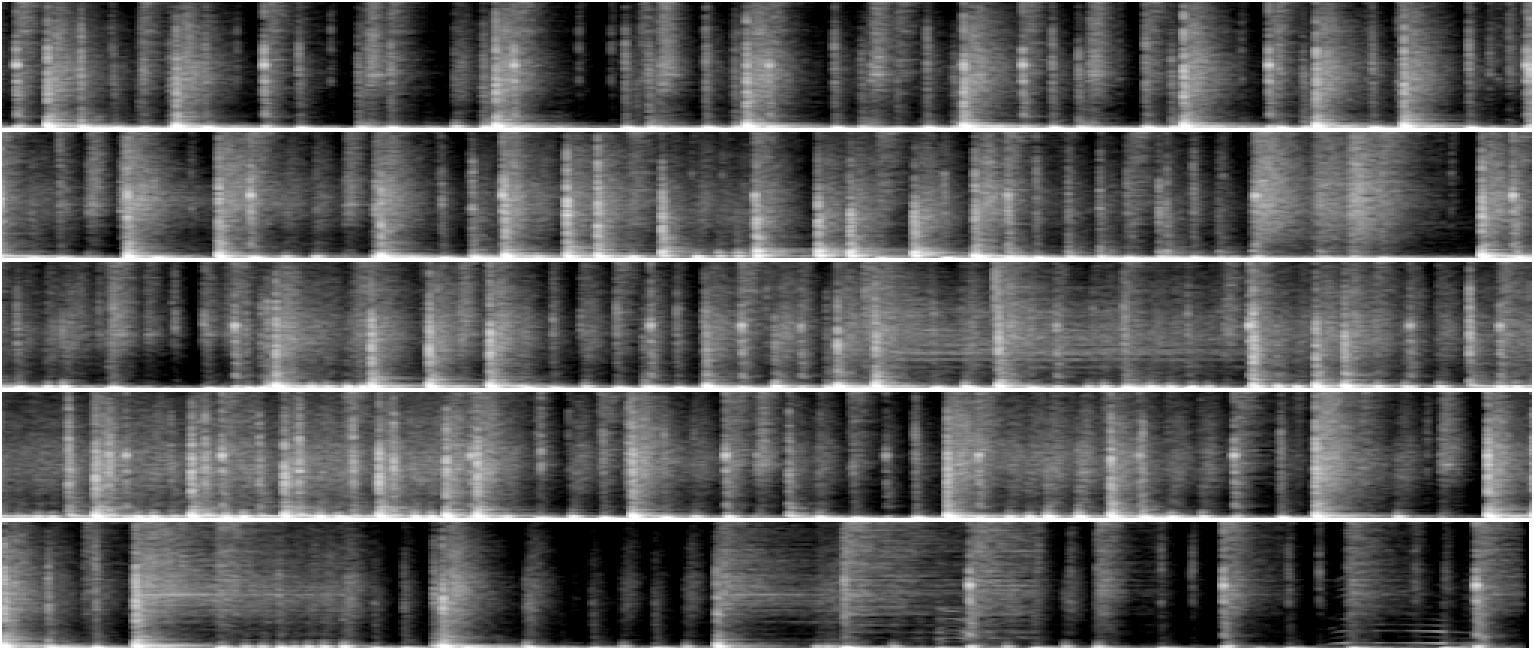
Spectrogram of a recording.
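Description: Two acoustic drum kits played fast and hard: snare, bass drum, hi-hats and cymbal crashes, with repeated tom fills stepping down in pitch. The drummers trade phrases back and forth.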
